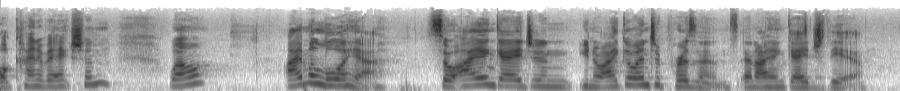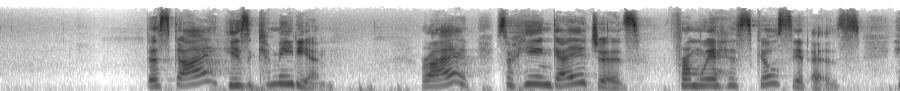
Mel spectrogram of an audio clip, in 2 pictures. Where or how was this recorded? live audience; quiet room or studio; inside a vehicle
live audience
